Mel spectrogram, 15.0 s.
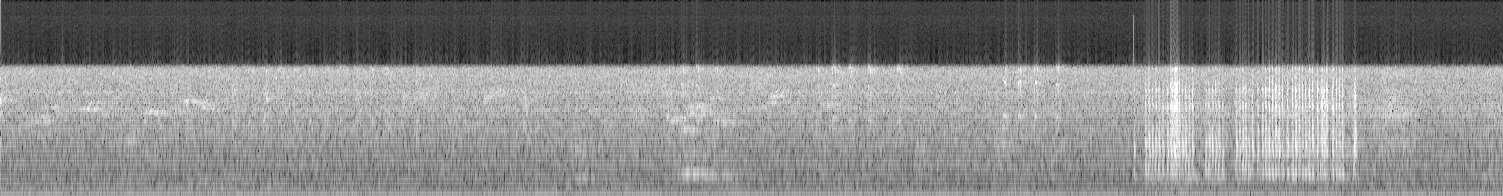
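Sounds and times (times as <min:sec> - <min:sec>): faint bird chirps: 0:06.4 - 0:09.2, 0:10.0 - 0:10.7
harsh rasping sound: 0:11.4 - 0:13.6.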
